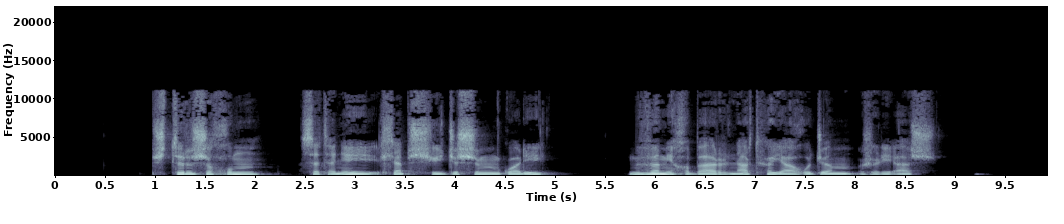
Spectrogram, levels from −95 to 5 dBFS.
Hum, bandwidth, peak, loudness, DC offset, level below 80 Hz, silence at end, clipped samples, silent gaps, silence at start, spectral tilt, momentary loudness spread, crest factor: none; 11.5 kHz; -8 dBFS; -23 LUFS; under 0.1%; -58 dBFS; 1.15 s; under 0.1%; 5.27-5.34 s, 5.40-5.45 s, 5.57-5.70 s; 1 s; -5 dB/octave; 10 LU; 16 dB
